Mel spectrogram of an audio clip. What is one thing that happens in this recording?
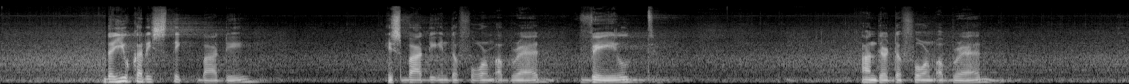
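A man speaks calmly and slowly through a microphone, with pauses, in an echoing hall.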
